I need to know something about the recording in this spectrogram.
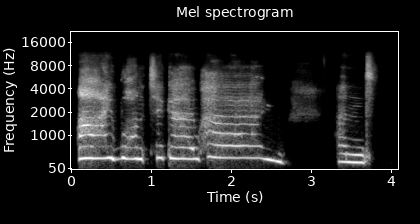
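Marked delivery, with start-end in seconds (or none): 0.1-2.7 very slow, high shout with "home" stretched long. Retelling shouting out during contractions in hospital: imitating own past shout. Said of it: "I just shouted out".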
